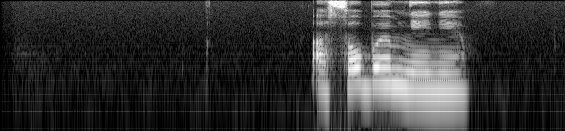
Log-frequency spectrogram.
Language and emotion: Russian, neutral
